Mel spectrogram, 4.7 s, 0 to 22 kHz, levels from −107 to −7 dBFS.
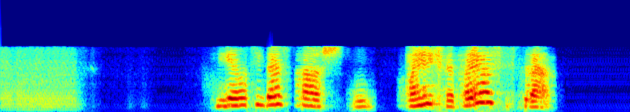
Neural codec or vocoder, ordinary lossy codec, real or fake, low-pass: codec, 16 kHz, 0.5 kbps, FreqCodec, smaller model; AAC, 16 kbps; fake; 7.2 kHz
